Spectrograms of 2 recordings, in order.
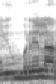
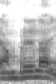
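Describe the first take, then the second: First: The word begins with a y sound. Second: The word begins with a plain vowel sound. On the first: The speaker calls it wrong. "ಯುಂಬ್ರೇಲಾ ಅನ್ನೋಂಗಿಲ್ಲ" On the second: The speaker calls it right. "ಅಂಬ್ರೇಲಾ ಅಂತೀರಿ"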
